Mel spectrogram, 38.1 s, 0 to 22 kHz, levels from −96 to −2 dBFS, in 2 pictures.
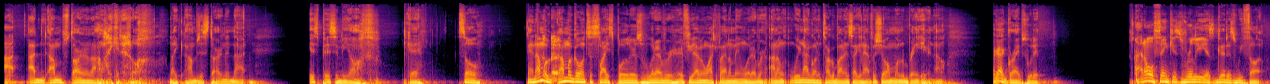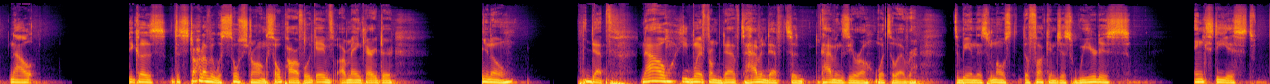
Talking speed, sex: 175 wpm, male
